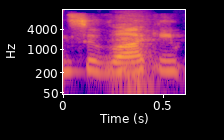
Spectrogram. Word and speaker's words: souvlaki: Rice and beans, curry chicken, ratatouille, steak, seared tuna, or souvlaki? Souvlaki? Am I saying that right? – Yeah. – S-O-U-V-L-A-K-I.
